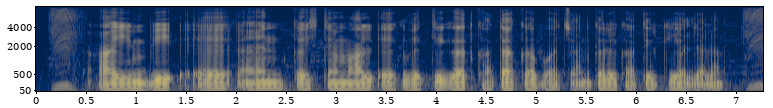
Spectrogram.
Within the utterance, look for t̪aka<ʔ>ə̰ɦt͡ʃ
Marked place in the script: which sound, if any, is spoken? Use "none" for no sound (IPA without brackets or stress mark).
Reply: p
